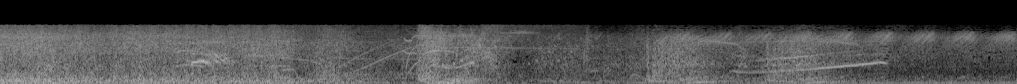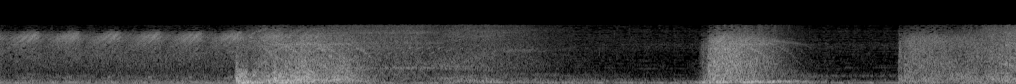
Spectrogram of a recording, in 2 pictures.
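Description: Energy blasts whoosh and roar in bursts.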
